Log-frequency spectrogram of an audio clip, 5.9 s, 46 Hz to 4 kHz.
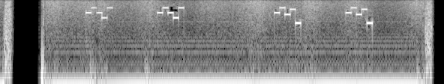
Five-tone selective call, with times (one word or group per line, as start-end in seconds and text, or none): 1.1-1.5 88855
2.1-2.5 88855
3.7-4.0 88702
4.6-5.0 88702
